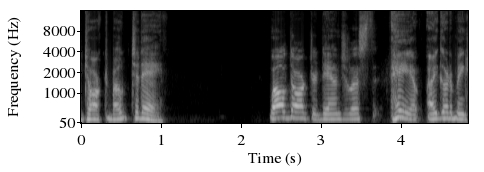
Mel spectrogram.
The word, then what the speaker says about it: DeAngelis: about today well Dr d'angeles hey I got to make sure I'm pronouncing that exactly right am I pronouncing that exactly right yeah d'angeles like Los Angeles but I'm not I'm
